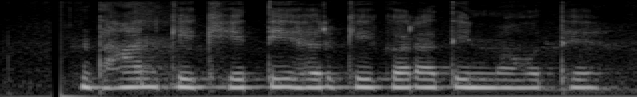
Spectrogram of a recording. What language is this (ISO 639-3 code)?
hne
